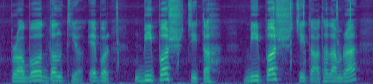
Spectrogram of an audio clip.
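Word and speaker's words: প্রবদন্ত্য: এবার এখানে যে জফলা আছে, আমরা জানি যে জফলার উচ্চারণ কার মতো হয়? ইয়র মতো হয়।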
